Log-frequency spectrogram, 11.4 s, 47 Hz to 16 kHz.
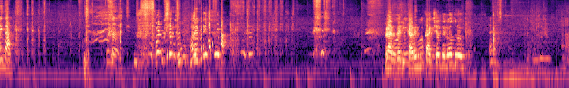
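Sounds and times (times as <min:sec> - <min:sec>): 
speech: 0:00.0 - 0:00.6, 0:01.6 - 0:05.2, 0:07.7 - 0:09.5
laughter: 0:00.0 - 0:07.8
wet mouth noises imitating a dog lapping water: 0:00.2 - 0:02.5, 0:04.6 - 0:06.1, 0:09.8 - 0:11.3
low humming vocal tones: 0:09.9 - 0:11.3.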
